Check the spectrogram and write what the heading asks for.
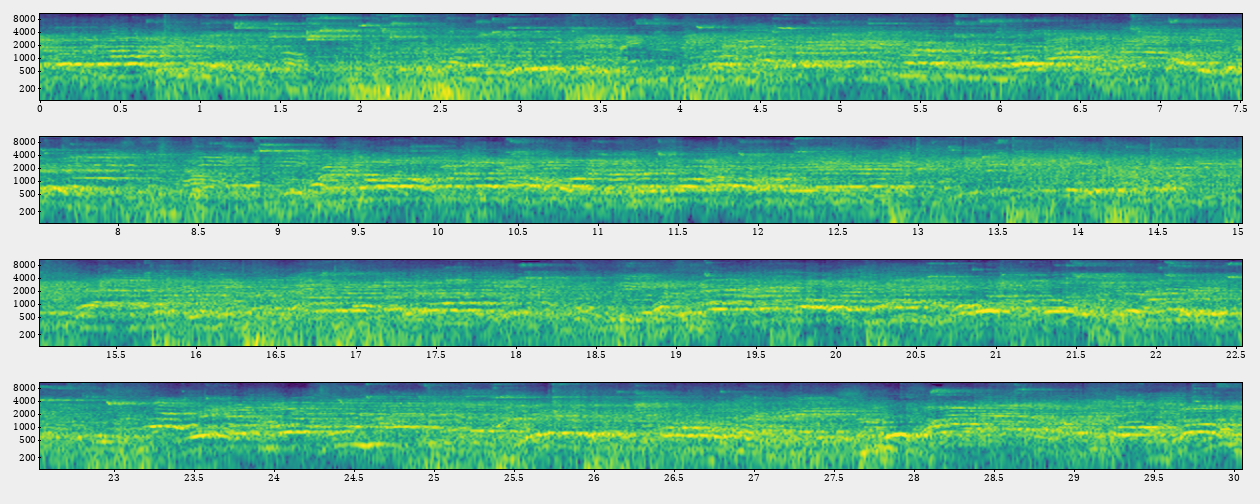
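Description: A basketball bouncing on a hardwood gym floor during live play, under constant voices of players and spectators, echoing in a large gym.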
